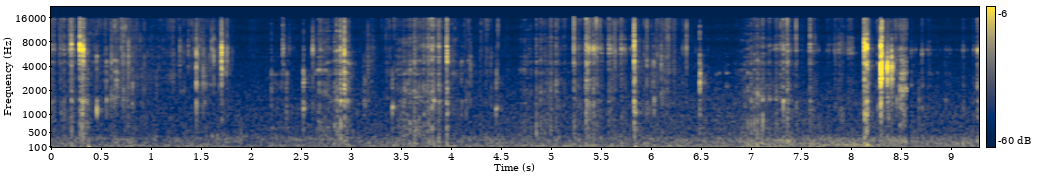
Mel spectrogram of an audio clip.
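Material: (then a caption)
Soap. A utility knife blade carves thin curls off the edge of a solid orange bar of soap held in the hand. The result is a steady run of crisp, bright scraping and shaving sounds with short crackling bursts. A few sharper clicks stand out near the start and toward the end.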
